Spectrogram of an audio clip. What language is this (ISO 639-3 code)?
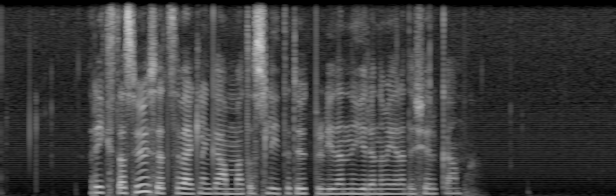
swe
